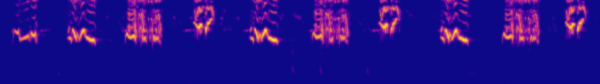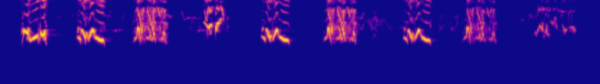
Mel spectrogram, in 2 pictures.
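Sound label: American Robin dawn song; NY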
